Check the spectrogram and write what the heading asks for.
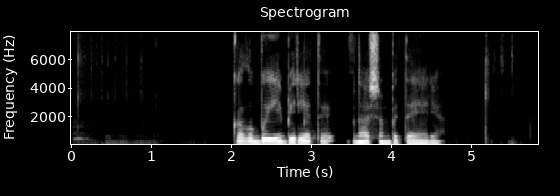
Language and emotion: Russian, neutral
